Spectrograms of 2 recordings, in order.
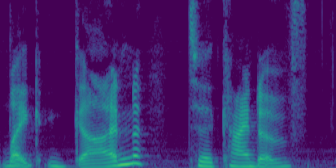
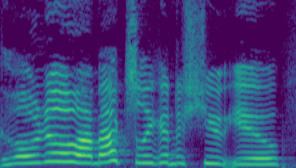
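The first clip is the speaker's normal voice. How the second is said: higher, louder mock threat; a lightly hammed-up gunman; 8 semitones higher, 5 dB louder than usual. Robber threatens Spinner, higher and louder mock menace. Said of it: "the guy is like".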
